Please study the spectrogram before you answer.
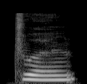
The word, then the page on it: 准: zhǔn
